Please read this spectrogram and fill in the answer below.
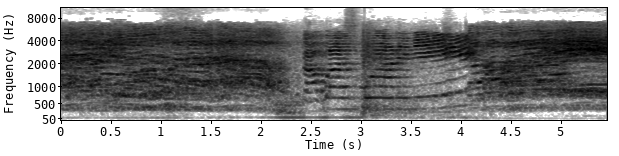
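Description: A class of young schoolchildren singing together in unison, many voices at once.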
